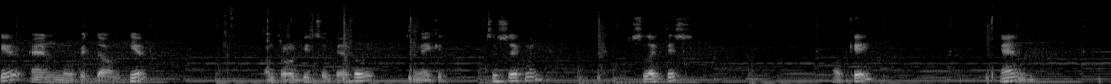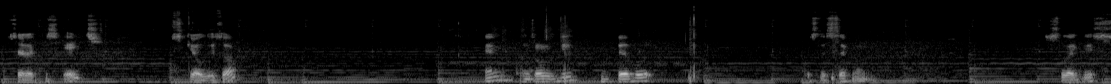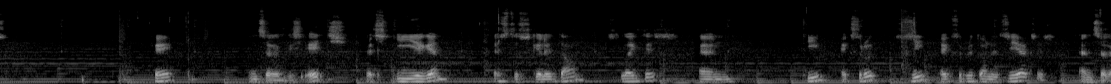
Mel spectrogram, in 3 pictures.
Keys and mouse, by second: 1.4 click, 2.8 ctrl+b, 12.5 ctrl+z, 12.8 s, 16.3 ctrl+b, 24.1 Tab, 26.0 e, 27.0 s, 28.9 click, 30.3 e, 31.2 z.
